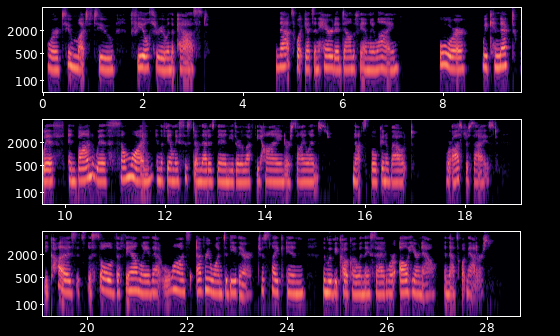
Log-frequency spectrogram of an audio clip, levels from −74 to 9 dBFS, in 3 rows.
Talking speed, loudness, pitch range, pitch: 150 wpm, -19 LUFS, 195-220 Hz, 205 Hz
